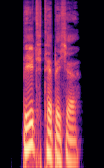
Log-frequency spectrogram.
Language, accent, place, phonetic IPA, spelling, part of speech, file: German, Germany, Berlin, [ˈbɪltˌtɛpɪçə], Bildteppiche, noun, De-Bildteppiche.ogg
- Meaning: nominative/accusative/genitive plural of Bildteppich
